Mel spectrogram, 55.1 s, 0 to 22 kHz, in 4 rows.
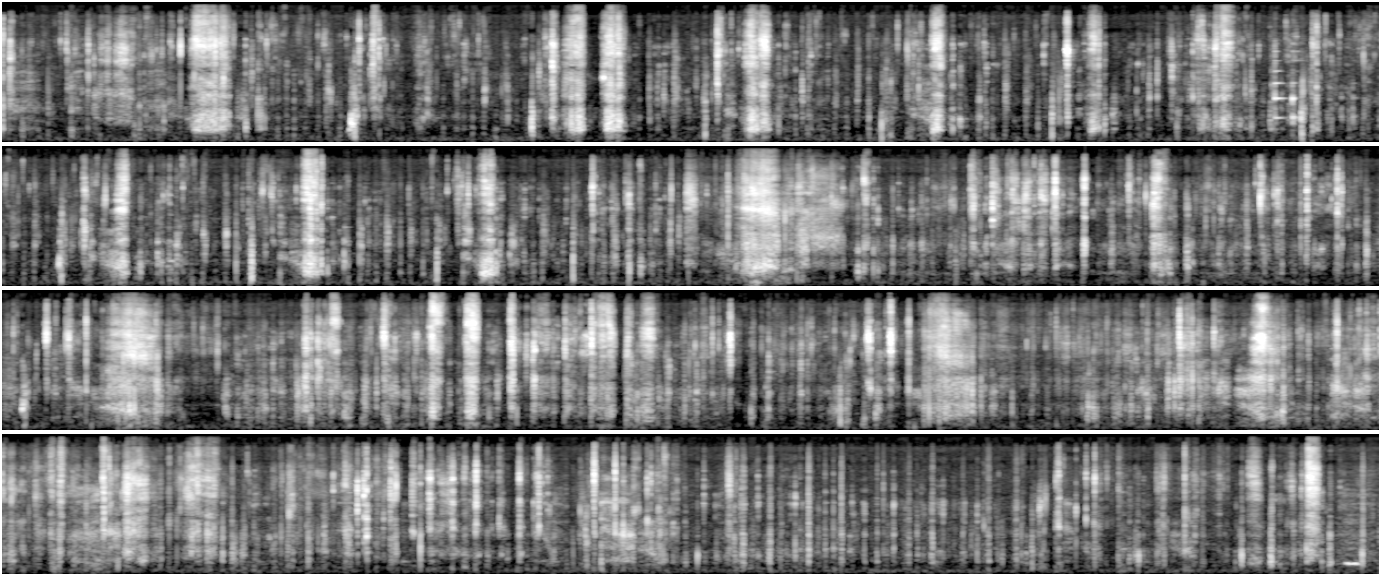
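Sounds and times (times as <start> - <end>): chewing: 0.0 - 55.0.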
